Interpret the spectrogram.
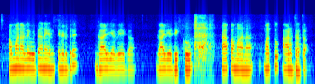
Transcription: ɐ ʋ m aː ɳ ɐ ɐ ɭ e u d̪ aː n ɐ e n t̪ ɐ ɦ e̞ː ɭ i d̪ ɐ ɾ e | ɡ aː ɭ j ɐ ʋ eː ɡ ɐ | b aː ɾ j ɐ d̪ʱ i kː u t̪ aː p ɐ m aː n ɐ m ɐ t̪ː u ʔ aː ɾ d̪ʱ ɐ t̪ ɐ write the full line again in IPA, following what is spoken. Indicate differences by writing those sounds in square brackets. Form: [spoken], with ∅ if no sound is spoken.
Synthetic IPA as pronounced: ɐ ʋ m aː [n] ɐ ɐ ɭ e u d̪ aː n ɐ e n t̪ ɐ ɦ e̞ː ɭ i d̪ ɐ ɾ e | ɡ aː ɭ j ɐ ʋ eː ɡ ɐ | [ɡ] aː [ɭ] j ɐ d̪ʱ i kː u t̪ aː p ɐ m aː n ɐ m ɐ t̪ː u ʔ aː ɾ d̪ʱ ɐ t̪ ɐ

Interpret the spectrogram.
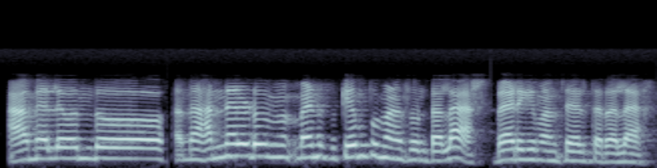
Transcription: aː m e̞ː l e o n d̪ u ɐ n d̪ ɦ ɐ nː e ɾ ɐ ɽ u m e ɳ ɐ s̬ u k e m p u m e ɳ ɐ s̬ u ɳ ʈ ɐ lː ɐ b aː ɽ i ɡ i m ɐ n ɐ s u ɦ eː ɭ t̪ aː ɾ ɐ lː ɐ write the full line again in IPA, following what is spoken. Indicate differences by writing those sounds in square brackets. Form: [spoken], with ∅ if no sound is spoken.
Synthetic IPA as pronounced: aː m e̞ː l e o n d̪ u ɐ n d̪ ɦ ɐ nː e ɾ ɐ ɽ u m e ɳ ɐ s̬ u k e m p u m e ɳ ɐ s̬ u ɳ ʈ ɐ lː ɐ b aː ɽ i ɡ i m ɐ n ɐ s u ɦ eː ɭ t̪ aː ɾ ɐ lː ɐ

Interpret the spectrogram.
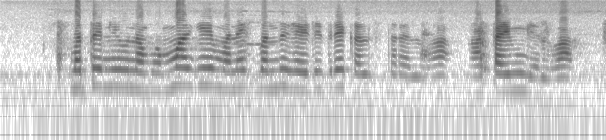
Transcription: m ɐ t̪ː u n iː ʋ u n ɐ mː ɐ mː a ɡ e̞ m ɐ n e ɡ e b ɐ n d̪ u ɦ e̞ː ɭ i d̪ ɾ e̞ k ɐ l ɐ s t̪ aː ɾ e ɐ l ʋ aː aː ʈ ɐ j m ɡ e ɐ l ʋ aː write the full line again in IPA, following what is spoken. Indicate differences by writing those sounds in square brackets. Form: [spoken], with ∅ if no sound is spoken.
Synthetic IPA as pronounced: m ɐ t̪ː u n iː ʋ u n ɐ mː ɐ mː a ɡ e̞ m ɐ n e ɡ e b ɐ n d̪ u ɦ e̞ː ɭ i d̪ ɾ e̞ k ɐ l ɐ s t̪ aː ɾ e ɐ l ʋ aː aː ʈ ɐ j m ɡ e ɐ l ʋ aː

